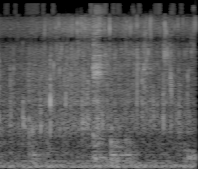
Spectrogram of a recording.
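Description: Flattened rice (avalakki) frying in hot oil, a steady crackling sizzle with scattered pops, close and fairly soft, no voices.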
